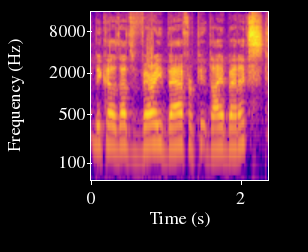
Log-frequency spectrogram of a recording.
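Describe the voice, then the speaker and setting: A man with a very high voice hosts a casual group chat on a stream. He rambles excitably and circles around his thoughts as he goes. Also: moderate pace. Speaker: host of a live group stream.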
